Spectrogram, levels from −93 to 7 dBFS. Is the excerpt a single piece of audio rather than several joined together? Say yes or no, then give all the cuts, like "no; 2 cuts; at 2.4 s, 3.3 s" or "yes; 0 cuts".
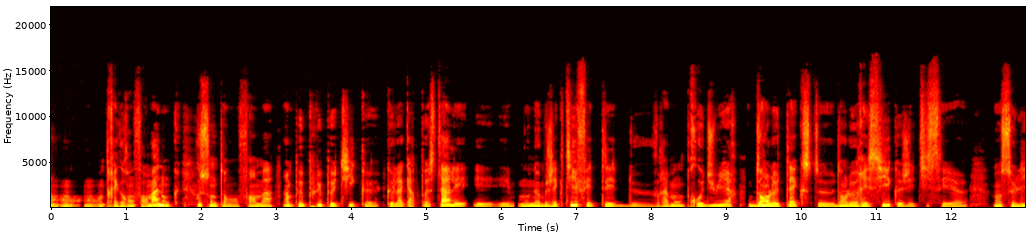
no; 5 cuts; at 1.9 s, 3.0 s, 4.4 s, 6.1 s, 9.2 s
